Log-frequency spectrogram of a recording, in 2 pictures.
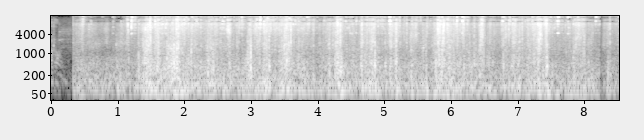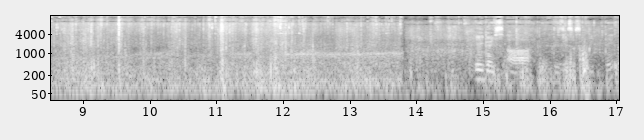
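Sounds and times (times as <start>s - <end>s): wind buffeting microphone: 0.3s - 17.0s.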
